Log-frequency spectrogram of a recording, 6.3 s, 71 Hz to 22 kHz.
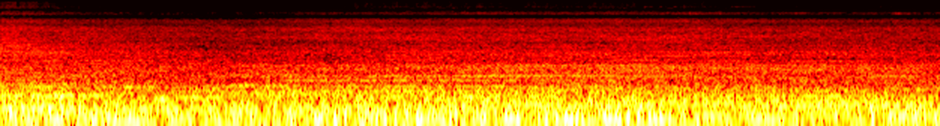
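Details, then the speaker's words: BMW E30 with an LS3 V8 swap, start at the speedshop: a deep, steady low burble settling at idle, even and strong with no knocks or ticks; it runs fine. "Ça c'est le bruit de démarre. Là ça m'excite là j'ai le bon bout, tu vois."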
